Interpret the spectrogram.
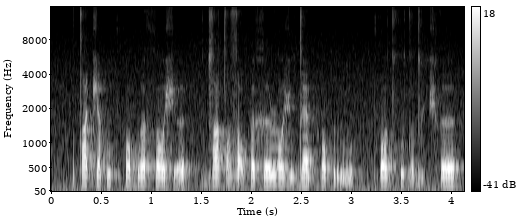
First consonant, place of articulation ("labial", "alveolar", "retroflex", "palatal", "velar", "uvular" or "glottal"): alveolar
